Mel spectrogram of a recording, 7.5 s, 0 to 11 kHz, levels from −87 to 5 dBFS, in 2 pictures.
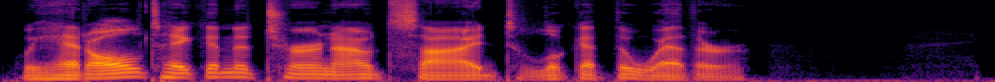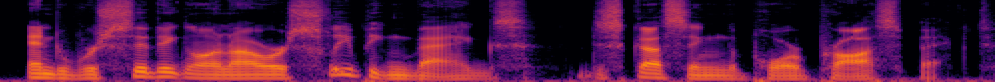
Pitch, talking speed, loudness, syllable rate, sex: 100 Hz, 185 wpm, -22 LUFS, 5.3 syllables/s, male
